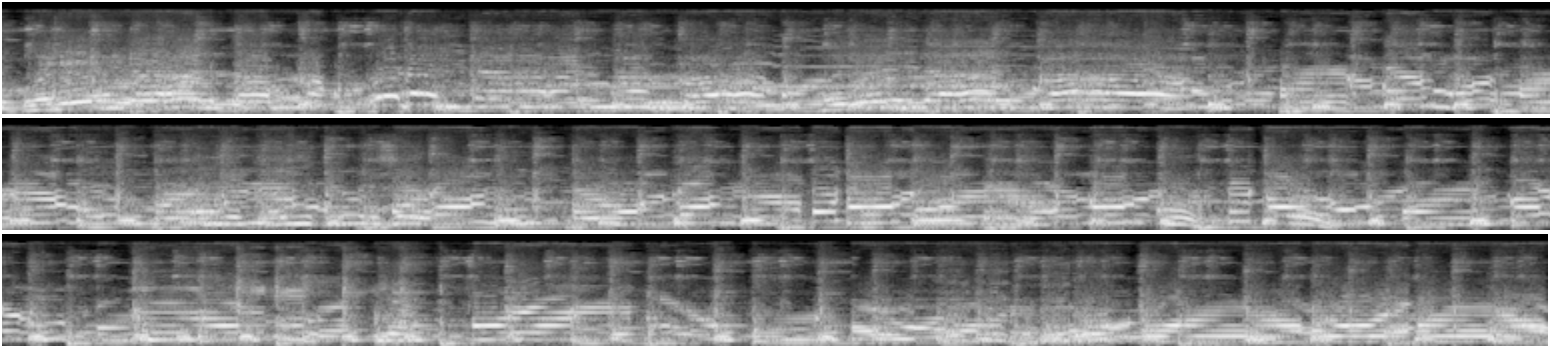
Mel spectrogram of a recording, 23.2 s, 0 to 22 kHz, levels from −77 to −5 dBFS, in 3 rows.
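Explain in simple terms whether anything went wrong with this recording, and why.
At 19.73 s, compressed frames skipped: a few chunks never played, so the sound jumps about a third of a second ahead.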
